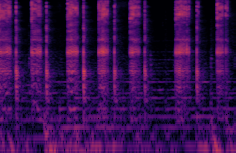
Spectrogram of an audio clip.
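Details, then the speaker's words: Rhythmic bursts of sharp, high grinding squeaks as a suture anchor is screwed into bone during arthroscopic rotator cuff tear repair; this sound indicates that the anchor holds well. "das geräusch das man gerade das genau das was wir hören wollen wir dann wissen wir dass der anker gut hält"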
